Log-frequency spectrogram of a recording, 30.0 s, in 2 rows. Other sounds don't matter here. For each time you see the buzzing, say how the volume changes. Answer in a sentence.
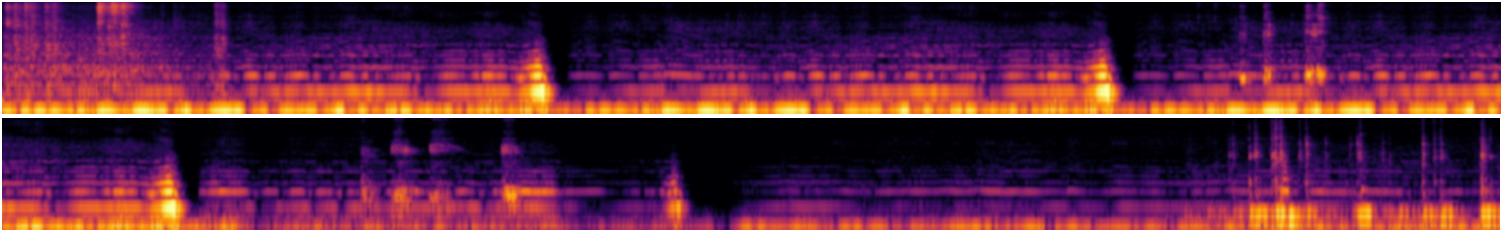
You can hear the buzzing from 0.2 to 29.9 s, getting quieter.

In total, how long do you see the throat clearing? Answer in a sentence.
You can hear the throat clearing for 3 seconds altogether.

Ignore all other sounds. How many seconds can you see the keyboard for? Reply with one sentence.
You can hear the keyboard for 5 seconds altogether.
